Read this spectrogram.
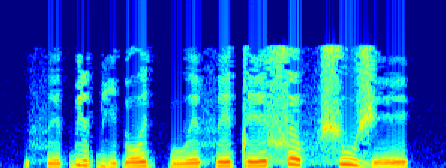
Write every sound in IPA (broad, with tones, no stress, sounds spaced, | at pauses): f ɪ˩˧ ɓ ɪ˥˧ ɓ i˨˩ ɗ o˧˥ e̯ k͡p u˩˧ e̯ f e˧˥ t e˧˥ s ə˥˧ f ʃ u˥˧ ʒ e˩˧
